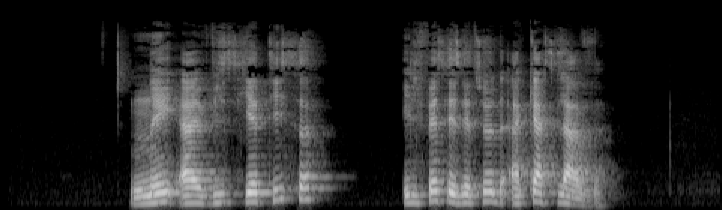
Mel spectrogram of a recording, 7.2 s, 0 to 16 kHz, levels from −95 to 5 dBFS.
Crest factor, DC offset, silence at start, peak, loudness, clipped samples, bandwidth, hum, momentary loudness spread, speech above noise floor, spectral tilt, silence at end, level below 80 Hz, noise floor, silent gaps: 20 dB; under 0.1%; 1.3 s; -6 dBFS; -24 LUFS; under 0.1%; 10 kHz; none; 11 LU; 59 dB; -5 dB/octave; 1.2 s; -72 dBFS; -82 dBFS; none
